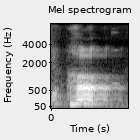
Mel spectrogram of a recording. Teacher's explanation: واو کے بعد جو ہا آ رہا ہے اس کو اپنے بڑے حلق سے ادا کرنا ہے، تھوڑا سا بھاری کر کے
